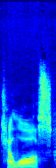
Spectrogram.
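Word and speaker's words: τέλος: end in Romans 10:4 it's pronounced tellos and it doesn't mean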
